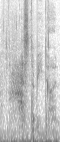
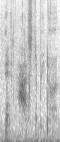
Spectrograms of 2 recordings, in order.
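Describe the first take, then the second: No difference in how they are said.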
